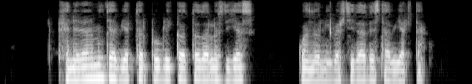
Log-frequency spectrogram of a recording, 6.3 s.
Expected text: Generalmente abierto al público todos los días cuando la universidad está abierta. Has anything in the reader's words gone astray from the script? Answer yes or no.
yes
